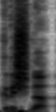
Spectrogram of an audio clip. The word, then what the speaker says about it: Krishna: Bhagwan ko, it doesn't, because people in North India say Krishna. In Gujarat, they say Krishna. The actual pronunciation is Krishna.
